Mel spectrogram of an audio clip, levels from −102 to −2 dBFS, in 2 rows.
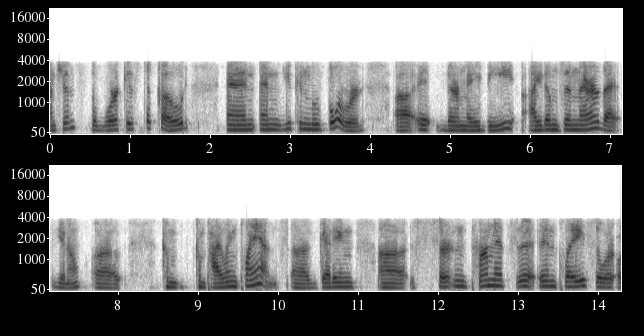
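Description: Speech running through three speech codecs in tandem, the last sounding like AMR-NB at 6.7 kbit/s. Each re-encoding compounds the roughness and warble, with nothing above 3.7 kHz.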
